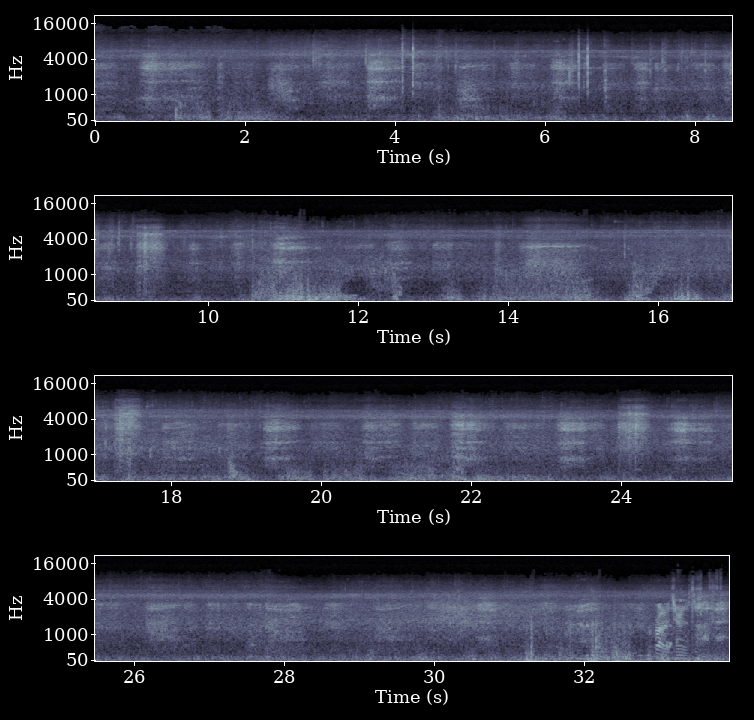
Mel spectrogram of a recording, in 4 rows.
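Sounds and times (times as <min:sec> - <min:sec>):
wind rushing over microphone: 0:00.0 - 0:33.9.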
